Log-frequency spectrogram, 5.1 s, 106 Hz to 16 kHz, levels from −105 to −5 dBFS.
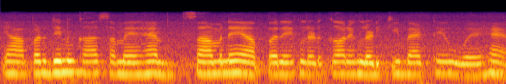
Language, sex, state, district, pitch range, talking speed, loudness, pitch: Hindi, female, Haryana, Jhajjar, 195-205 Hz, 200 wpm, -17 LUFS, 200 Hz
